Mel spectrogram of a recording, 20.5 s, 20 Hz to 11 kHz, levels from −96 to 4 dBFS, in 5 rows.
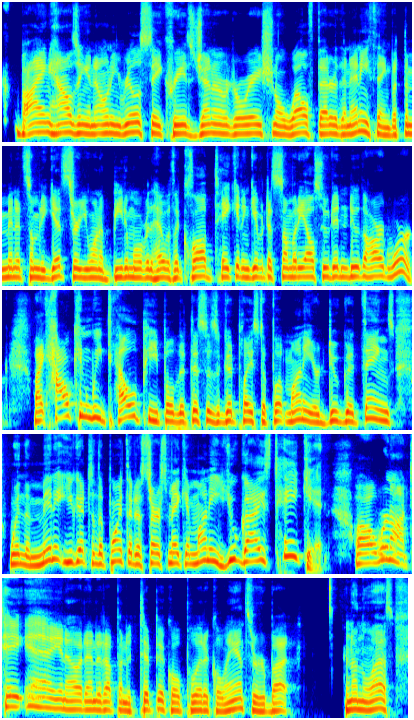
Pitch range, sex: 150-185 Hz, male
